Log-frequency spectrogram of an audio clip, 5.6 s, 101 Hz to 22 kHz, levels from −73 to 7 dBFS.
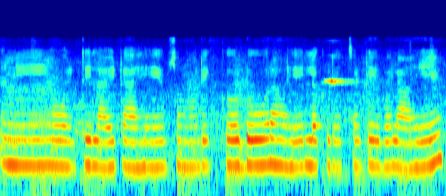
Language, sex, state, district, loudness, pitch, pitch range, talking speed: Marathi, female, Maharashtra, Nagpur, -16 LUFS, 235 Hz, 230-240 Hz, 130 wpm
